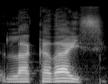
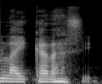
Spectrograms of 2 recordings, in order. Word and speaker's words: Lackadaisy: las review Pepito mal el nombre de este piloto es la cadáis No laikadazi si me preguntan por qué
